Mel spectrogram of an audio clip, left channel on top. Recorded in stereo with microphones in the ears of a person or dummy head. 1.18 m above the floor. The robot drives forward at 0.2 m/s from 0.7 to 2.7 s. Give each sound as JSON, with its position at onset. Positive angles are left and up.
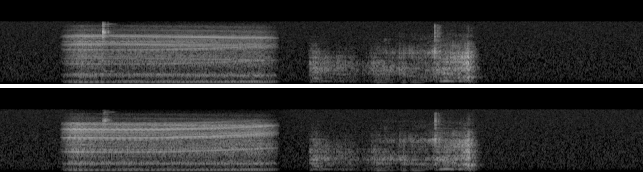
{"t": 1.0, "sound": "a bell", "side_deg": 55, "distance_m": 6.0}
{"t": 3.1, "sound": "a zipper", "side_deg": 65, "distance_m": 3.0}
